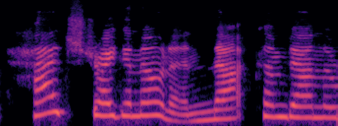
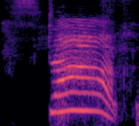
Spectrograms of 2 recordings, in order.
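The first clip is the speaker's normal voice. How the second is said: high desperate yell; yelled stop; 10 semitones higher than usual. A narrator's reading. Big Anthony yells at the bubbling pot, high desperate shout. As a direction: shout it to halt the pasta. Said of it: "yelled Big Anthony".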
